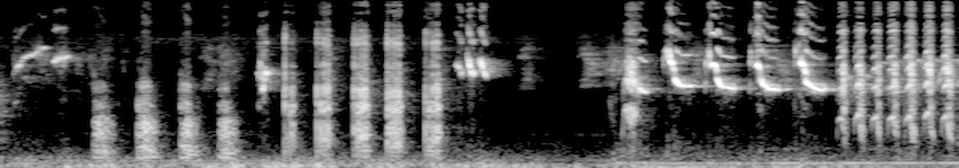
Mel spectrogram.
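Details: Starling lure calls used to make birds respond: a run of harsh, buzzy bursts about three per second, then a burst of loud whistled, down-slurred notes and a rapid chattering series.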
